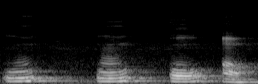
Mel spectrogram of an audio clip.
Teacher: वृत्ताकार स्वर क्या होता है, जिनके उच्चारण समय आपका होठ गोलाकार हो जाता है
